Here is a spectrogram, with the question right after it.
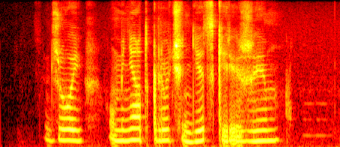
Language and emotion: Russian, sad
